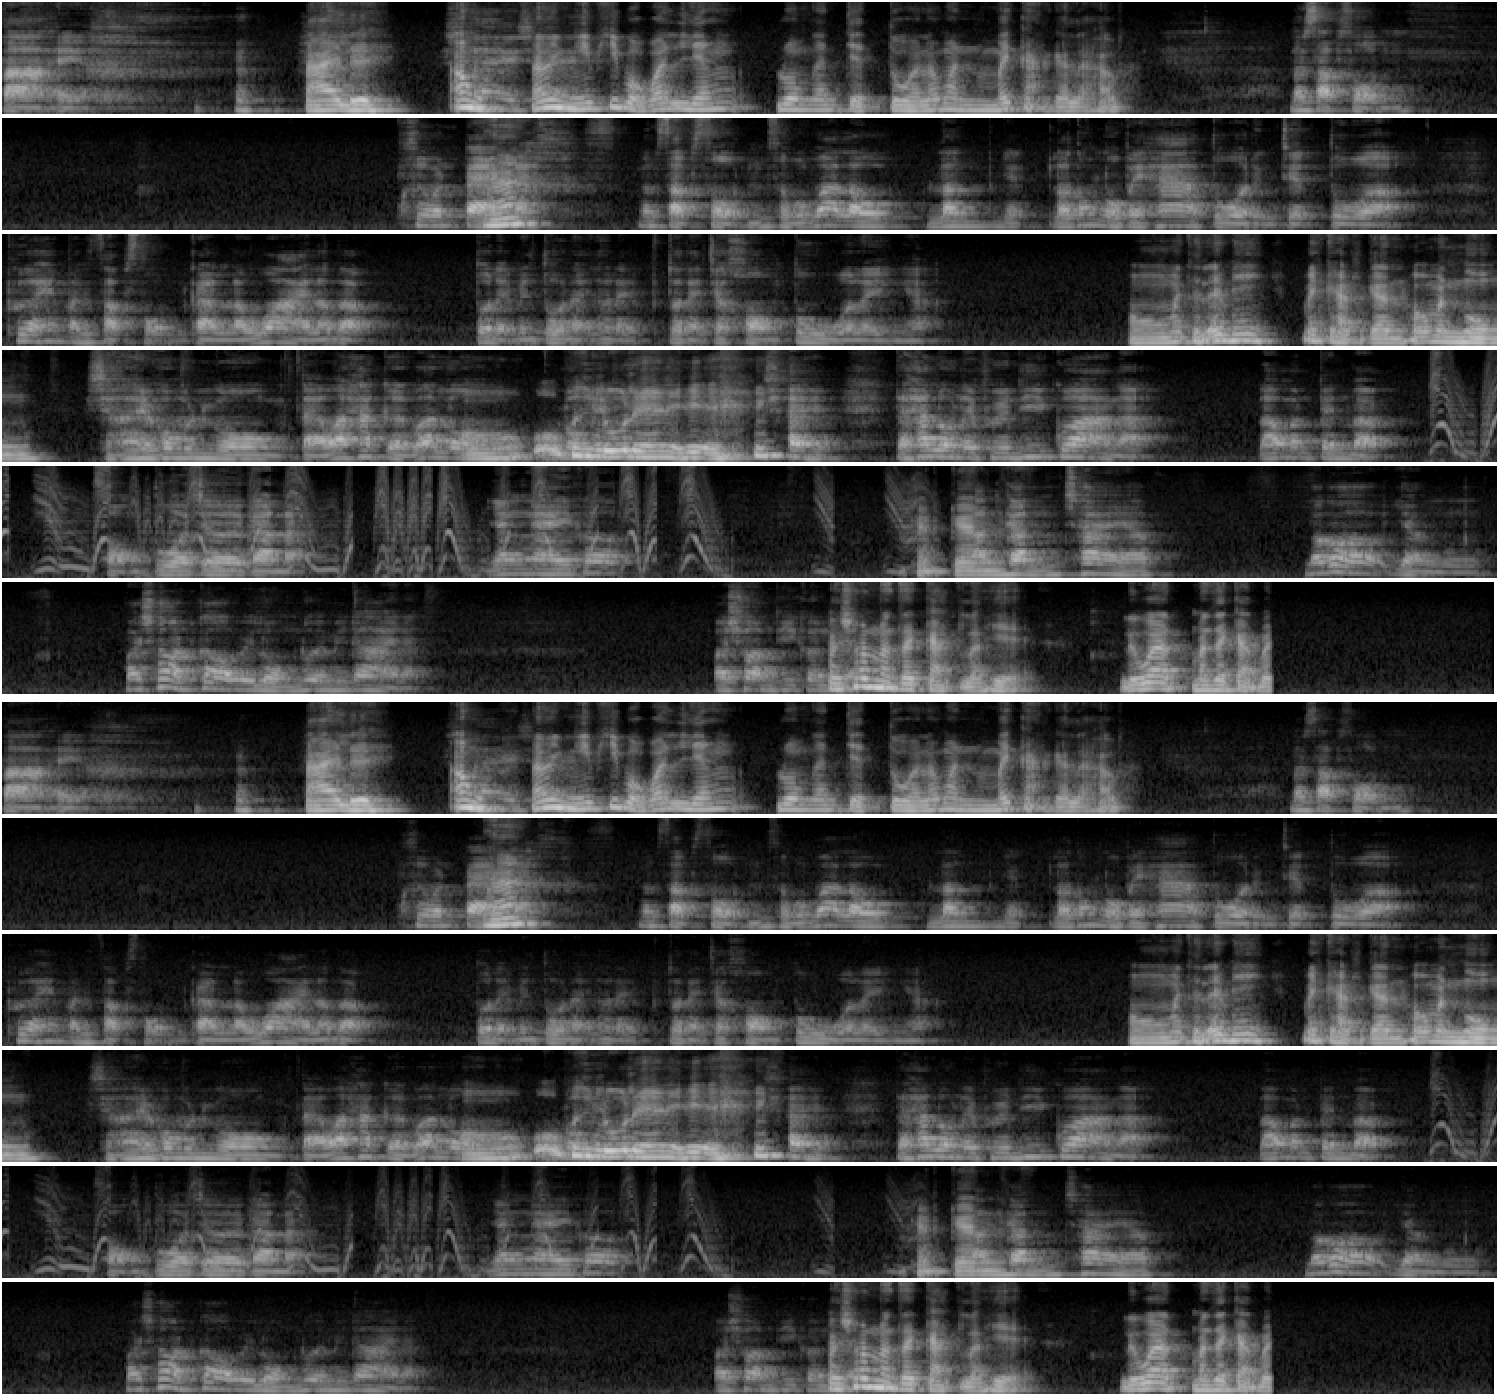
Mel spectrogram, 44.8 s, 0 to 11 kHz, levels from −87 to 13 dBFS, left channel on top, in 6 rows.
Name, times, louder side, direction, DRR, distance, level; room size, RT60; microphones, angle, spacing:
voice 1, 0.0-1.8 2.3-3.0 6.0-7.2 9.5-10.3 10.7-16.9 17.3-19.7 22.9-25.7 26.2-28.3 28.7-29.5 30.4-31.5 32.3-33.2 34.7-35.8 36.4-37.4 38.0-39.6 40.9-41.8, left 3 dB, 70° left, 6.3 m, -29 dB
voice 2, 1.5-5.7 9.9-10.1 20.6-22.6 24.7-26.3 34.5-34.9 41.5-42.5 43.0-43.7, equal, 5° left, 0.4 m, -19 dB
Scratching (performance technique), 29.6-33.6 34.0-34.6, left 5 dB, 45° left, 4.0 m, -42 dB
head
